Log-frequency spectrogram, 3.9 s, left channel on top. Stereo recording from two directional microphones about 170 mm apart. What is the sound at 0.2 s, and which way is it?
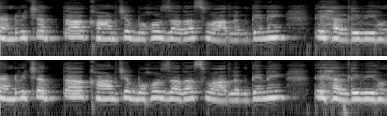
Speech, 25° right (ahead or behind).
